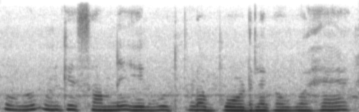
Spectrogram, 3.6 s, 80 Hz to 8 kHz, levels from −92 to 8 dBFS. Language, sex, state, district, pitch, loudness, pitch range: Hindi, female, Uttar Pradesh, Saharanpur, 250 Hz, -15 LUFS, 230-265 Hz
